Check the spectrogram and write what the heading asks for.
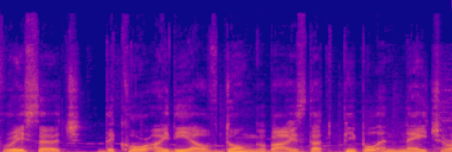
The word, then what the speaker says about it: Dongba: The language, and by extension the religion, is actually called Dongba, but phonetically it can also be read as Tomba.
